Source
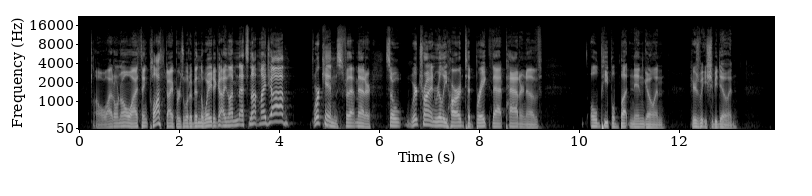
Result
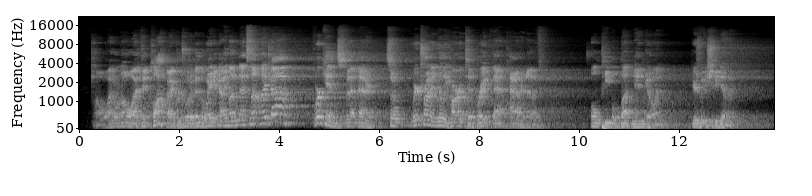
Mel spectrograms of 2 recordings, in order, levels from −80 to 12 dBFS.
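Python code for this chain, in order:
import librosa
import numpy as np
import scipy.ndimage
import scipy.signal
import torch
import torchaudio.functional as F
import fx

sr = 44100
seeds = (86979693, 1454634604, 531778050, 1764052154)

y = fx.spec_trails(x, sr, decay_s=0.65)
y = fx.rev_double_slope(y, sr, seeds[0], early_s=0.33, late_s=4.4, knee_db=-18, drr_db=-0.5)
y = F.gain(torch.from_numpy(y), -2.0).numpy()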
